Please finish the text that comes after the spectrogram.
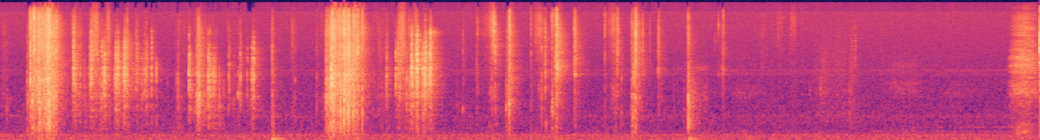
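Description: Tarot cards being shuffled in a series of crisp riffling bursts that come in irregular clusters, louder near the start and thinning toward the end, with no talking over them.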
